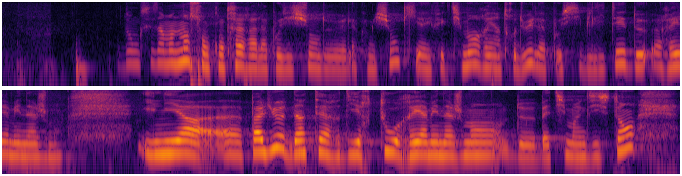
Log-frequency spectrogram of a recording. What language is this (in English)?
French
